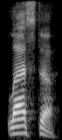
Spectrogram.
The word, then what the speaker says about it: Leicester: Leicester.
